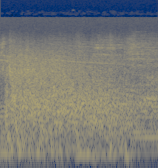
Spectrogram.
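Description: Film explosion sound effect: a blast that hits sharply at the start and rumbles on, slowly dying away, as a missile strikes a tank.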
